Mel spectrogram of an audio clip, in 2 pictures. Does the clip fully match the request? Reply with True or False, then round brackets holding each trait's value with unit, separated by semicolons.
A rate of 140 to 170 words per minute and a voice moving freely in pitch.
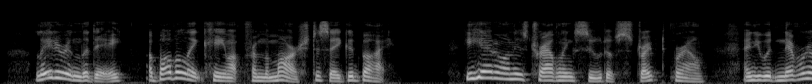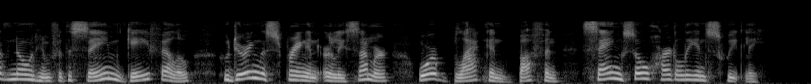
False (195 wpm; 6.0 semitones)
